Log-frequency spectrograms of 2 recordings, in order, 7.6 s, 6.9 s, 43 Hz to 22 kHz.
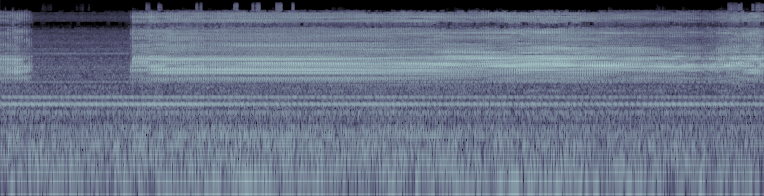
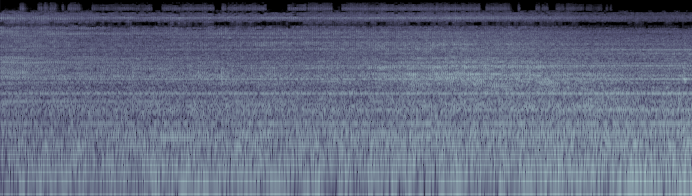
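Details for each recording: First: Woodturning with a carbide tool at the normal 2,500 rpm after gluing a crack in the yew piece: steady high hiss of a clean cut over even motor hum, no rhythmic ticking; smooth, healthy cut with bevel support. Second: Small yew bowl on a lathe sped up to 2,800 RPM, cut with a carbide hollowing tool: high steady cutting hiss with faint quick ticking and a skip from the crack; cracked bowl blank.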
